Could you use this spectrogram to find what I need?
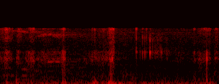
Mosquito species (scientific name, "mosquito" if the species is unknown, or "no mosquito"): no mosquito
